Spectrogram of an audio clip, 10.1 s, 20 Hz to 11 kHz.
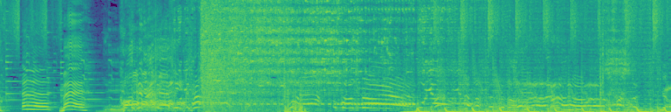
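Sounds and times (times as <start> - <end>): broken glass tinkling: 2.7 - 6.9
glass window shattering: 2.9 - 6.6.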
